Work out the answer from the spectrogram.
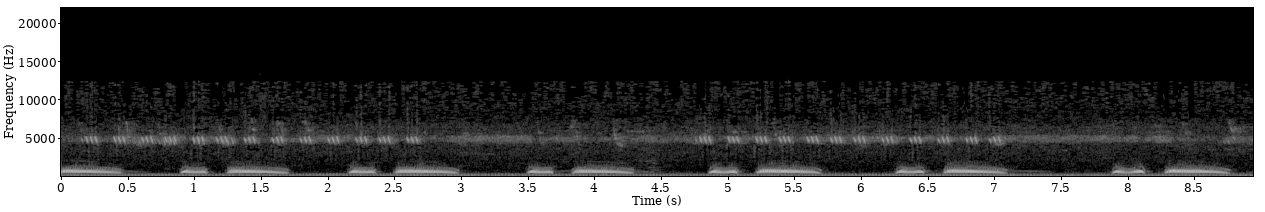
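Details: Decoy spotted dove from Trà Vinh, Vietnam, in the 'thổ dế' voice with 'dập' and 'mai rừng' style. Six phrases, each a quick two-part note followed by a drawn-out descending coo, over a constant pulsing shrill whine and low hum.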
